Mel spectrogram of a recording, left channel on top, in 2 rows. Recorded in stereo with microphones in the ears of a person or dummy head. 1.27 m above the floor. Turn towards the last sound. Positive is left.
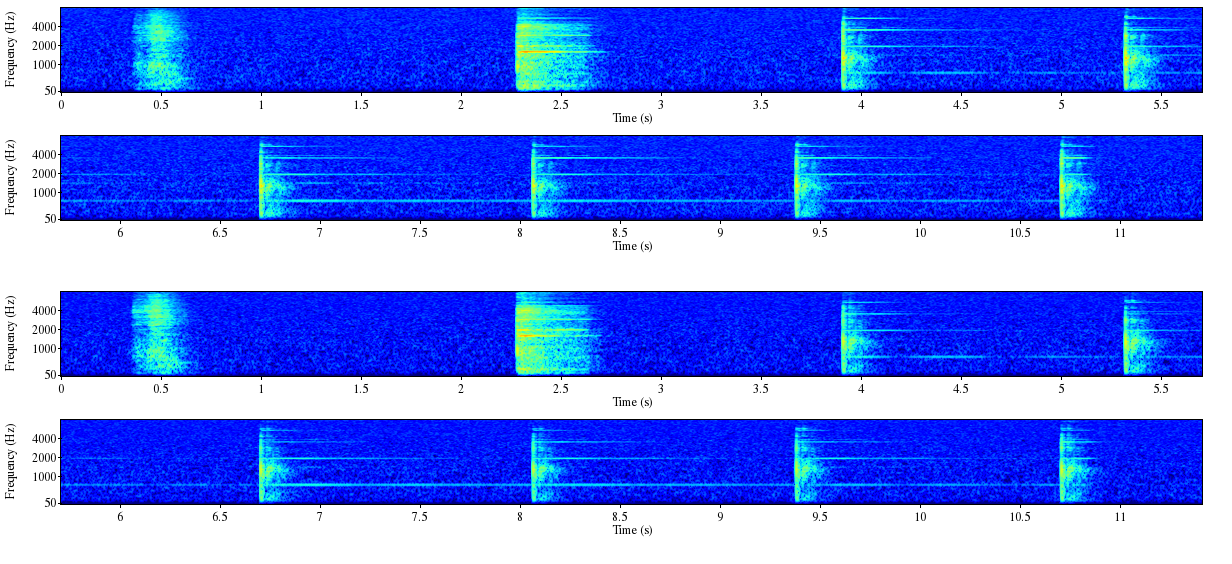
turn(degrees=10)  # may be behind; listen again after turning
